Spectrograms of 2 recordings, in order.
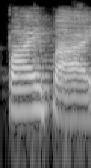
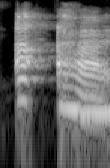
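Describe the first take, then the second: First: The consonants are made with the lips. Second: The consonants are replaced by throat stops. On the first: The speaker calls it right. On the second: The speaker calls it wrong.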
